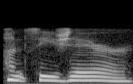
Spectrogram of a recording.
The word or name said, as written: Huntziger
